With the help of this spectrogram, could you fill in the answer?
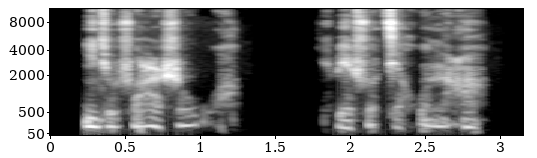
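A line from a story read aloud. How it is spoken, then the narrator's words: Whispering. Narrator (Chinese): 老牛头 小声说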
